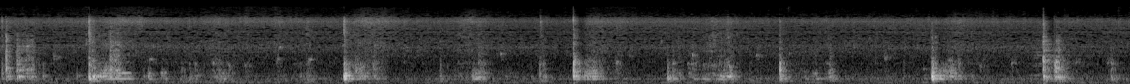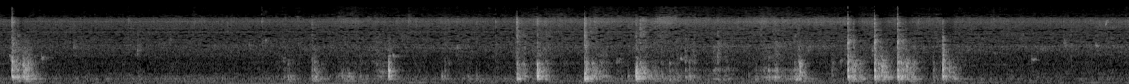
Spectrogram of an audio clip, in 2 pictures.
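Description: Spiced chicken and potatoes sizzling in oil in a metal pan on a gas burner, being fried down (bhuna) while a long metal utensil stirs them, scraping and knocking against the pan at irregular intervals.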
